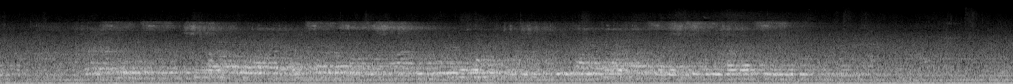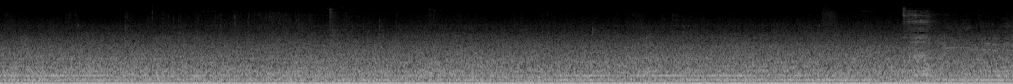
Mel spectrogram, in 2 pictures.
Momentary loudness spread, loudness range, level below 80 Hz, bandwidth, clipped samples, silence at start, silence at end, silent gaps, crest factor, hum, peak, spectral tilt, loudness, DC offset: 10 LU; 9 LU; -26 dBFS; 12.5 kHz; under 0.1%; 0 s; 0 s; none; 18 dB; none; -2 dBFS; -6 dB/octave; -20 LUFS; under 0.1%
